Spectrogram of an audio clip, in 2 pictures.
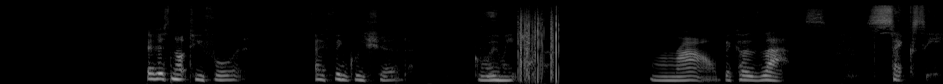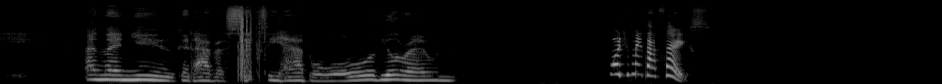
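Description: At 5.13 to 5.59 s and again at 11.81 to 12.11 s there's cable scratch noise, rough bursts of crackly rustle, first about as loud as the sound itself, then a bit quieter. Likely a worn connector or lead being jostled, its contact flickering.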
